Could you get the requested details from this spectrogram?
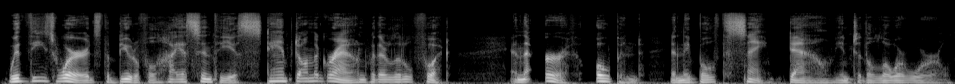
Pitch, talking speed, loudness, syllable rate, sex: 100 Hz, 170 wpm, -21 LUFS, 4.5 syllables/s, male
